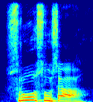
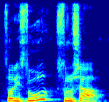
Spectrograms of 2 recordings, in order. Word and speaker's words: शुश्रूषा: Next आता है आपका श्रुशुषा। शुश्रूषा, इसके उच्चारण में मोस्टली गलती होती है, मुझसे भी हो जाती है। शुश्रूषा ये जो सही रूप है इसका, यानी जो शुद्ध रूप है वो शुश्रूषा।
